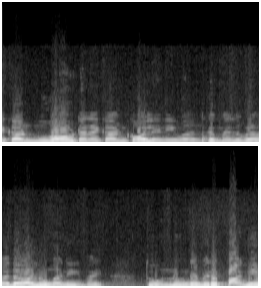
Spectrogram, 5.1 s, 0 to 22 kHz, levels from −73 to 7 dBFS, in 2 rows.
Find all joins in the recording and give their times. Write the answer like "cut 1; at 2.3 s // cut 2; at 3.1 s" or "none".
cut 1; at 2.0 s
